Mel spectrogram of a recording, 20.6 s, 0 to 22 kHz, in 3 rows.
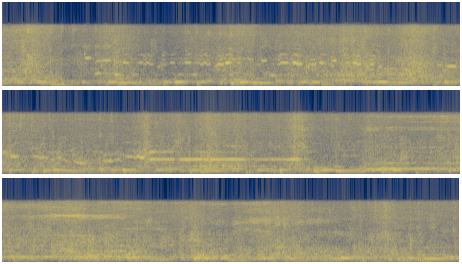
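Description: Music broadcast by Radio Guinea, received on shortwave 9650 kHz with an AM receiver, and heard under a steady hiss of radio noise.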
